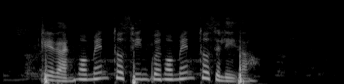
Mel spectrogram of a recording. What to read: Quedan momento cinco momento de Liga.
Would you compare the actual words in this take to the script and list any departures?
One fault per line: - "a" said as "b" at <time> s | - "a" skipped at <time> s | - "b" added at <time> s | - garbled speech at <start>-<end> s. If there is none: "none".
none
